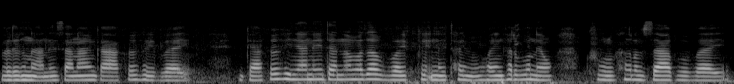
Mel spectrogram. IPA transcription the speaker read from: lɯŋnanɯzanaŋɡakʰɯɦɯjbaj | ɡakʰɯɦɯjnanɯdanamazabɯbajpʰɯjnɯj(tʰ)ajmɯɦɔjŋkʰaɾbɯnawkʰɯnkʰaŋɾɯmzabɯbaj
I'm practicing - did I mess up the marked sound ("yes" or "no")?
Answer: no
